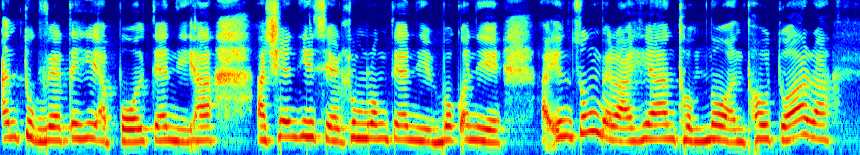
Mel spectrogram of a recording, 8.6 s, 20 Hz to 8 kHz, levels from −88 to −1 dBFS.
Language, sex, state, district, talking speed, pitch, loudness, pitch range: Mizo, female, Mizoram, Aizawl, 210 wpm, 230 Hz, -12 LUFS, 215-250 Hz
